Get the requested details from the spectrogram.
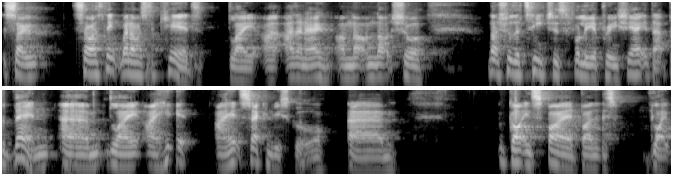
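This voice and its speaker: Bright, sharp tone at a moderate pace, with ordinary pitch variation. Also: man, medium pitch for a man. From West Midlands, England (Dudley). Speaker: museum and heritage leader. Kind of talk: interview. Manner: hesitant, many fillers.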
